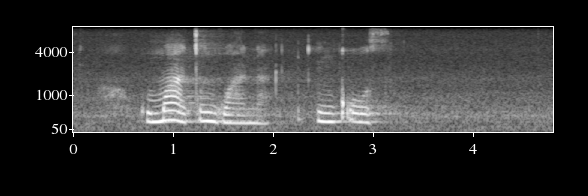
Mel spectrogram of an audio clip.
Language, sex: Xhosa, female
